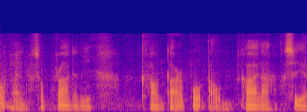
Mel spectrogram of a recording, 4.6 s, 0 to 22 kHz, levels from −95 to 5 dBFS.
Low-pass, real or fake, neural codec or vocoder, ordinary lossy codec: none; fake; codec, 16 kHz, 1.1 kbps, Voila-Tokenizer; none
